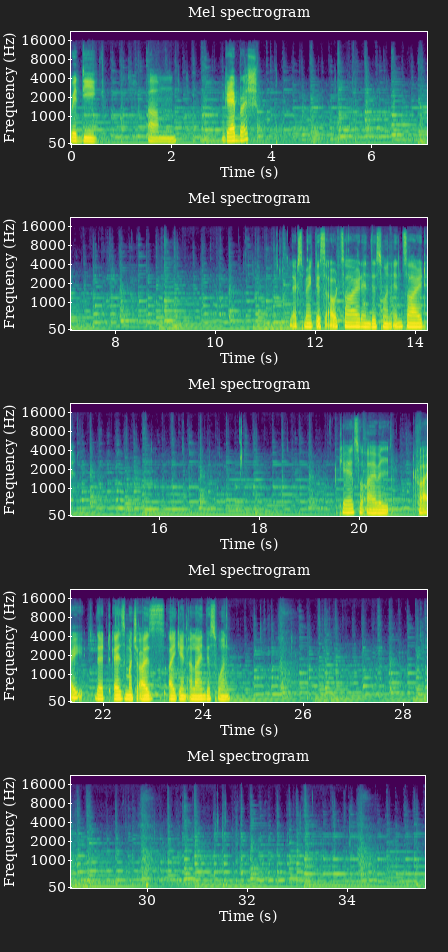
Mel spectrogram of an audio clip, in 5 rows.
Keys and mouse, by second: 3.5 ctrl+g, 4.1-6.2 typing, 6.8-8.0 drag, 8.4 click, 8.9 click, 9.2 click, 9.2 middle click, 9.2 right click, 9.5-10.5 drag, 9.5 c, 10.7 middle click, 11.2 middle click, 11.5 c, 12.1 click, 13.0 middle click, 13.5 middle click, 14.1-15.3 drag, 15.6 click, 15.8 Tab, 16.0 click, 16.6 click, 16.8 g, 18.6 drag, 19.2 click, 19.6 g, 20.7 click, 22.5 Tab, 22.8 click, 23.6-25.1 drag, 25.3 click, 26.4 click, 26.8 click, 27.3 c, 27.8 click, 28.5 click, 29.0 click, 30.6 ctrl+click, 32.9 click, 33.0 ctrl+c, 34.3 click, 35.2 ctrl+click, 35.5 ctrl+c.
